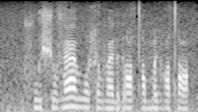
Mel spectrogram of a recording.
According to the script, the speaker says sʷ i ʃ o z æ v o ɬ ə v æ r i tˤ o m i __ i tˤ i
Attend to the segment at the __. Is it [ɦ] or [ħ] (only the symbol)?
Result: ɦ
